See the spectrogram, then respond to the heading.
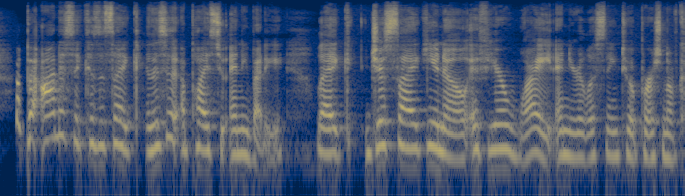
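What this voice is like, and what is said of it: Usual voice. Nothing is said of it.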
